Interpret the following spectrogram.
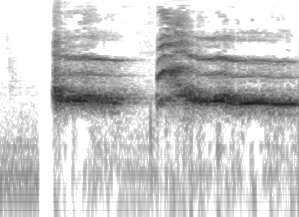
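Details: French Bulldog indoors giving two drawn-out, wavering howls, the second starting higher and trailing off into a long steady tone.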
